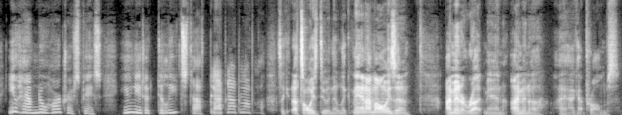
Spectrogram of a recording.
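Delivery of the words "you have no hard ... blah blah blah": much higher, softer, thin robotic nag; mock the nagging computer alert in a squeaky voice. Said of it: "my computer's always like".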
